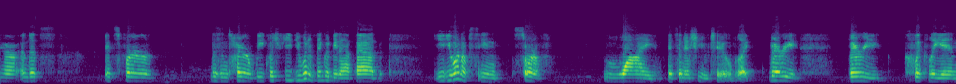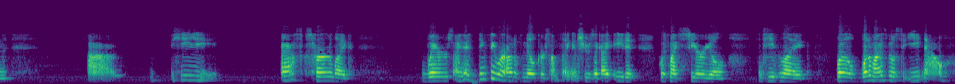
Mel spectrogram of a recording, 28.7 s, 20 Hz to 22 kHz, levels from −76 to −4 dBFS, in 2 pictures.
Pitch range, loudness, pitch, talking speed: 165-195 Hz, -22 LUFS, 180 Hz, 150 wpm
